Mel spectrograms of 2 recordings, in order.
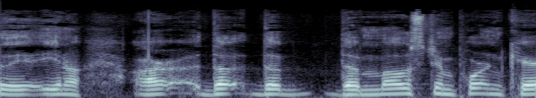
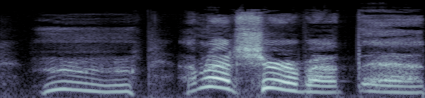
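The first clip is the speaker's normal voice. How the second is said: very high, slow, drawn-out cartoon mom voice; 10 semitones higher than usual. Retelling what a wife said about kids watching: Marge Simpson voice. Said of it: "in pure Marge Simpson fashion".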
